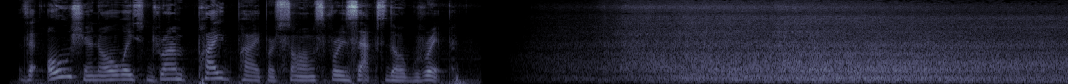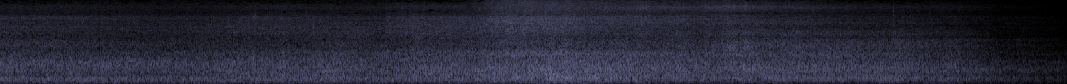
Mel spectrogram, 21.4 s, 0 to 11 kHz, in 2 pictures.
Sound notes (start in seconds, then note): 6.1 sound of ocean waves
